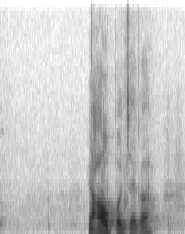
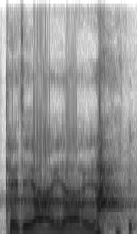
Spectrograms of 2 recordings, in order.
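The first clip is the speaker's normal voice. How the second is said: put-on slow, loud, booming old-man God voice; stern grandfather God hollering slowly; old bearded God calling; 6 semitones lower, 10 dB louder, much slower than usual. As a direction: drag out a distant patriarch's call. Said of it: "하나님 말씀하실 때 이럴 것 같아요".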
